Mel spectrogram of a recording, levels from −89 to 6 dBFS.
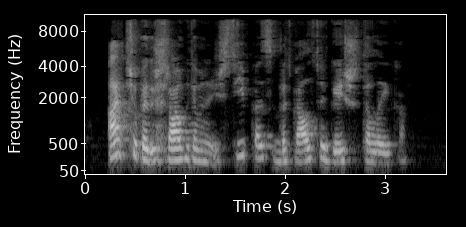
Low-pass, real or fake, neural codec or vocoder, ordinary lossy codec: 9.9 kHz; fake; vocoder, 48 kHz, 128 mel bands, Vocos; AAC, 32 kbps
